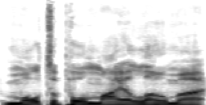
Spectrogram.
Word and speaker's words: multiple myeloma: He was a frail 84-year-old man with, and correct me if I say this wrong, but multiple myeloma and Parkinson's disease. Right? – Oh, you got it.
